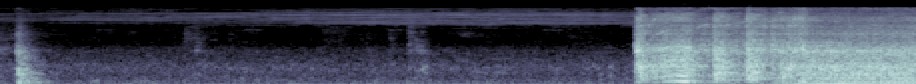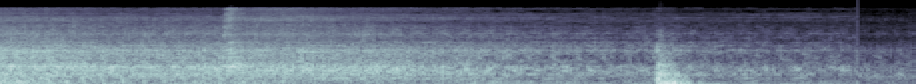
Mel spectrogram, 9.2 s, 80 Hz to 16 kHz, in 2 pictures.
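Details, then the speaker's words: 2011 Subaru Forester started after an oil and filter change to check for leaks. A short crank catches fast and settles into a smooth, even idle with no knocks or ticks. It sounds much quieter than before the change. "Subaru definitely sounds a lot quieter than it was."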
